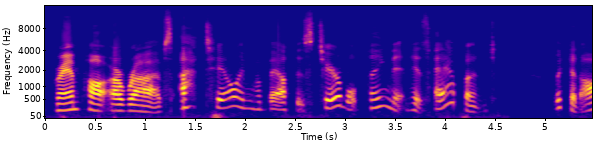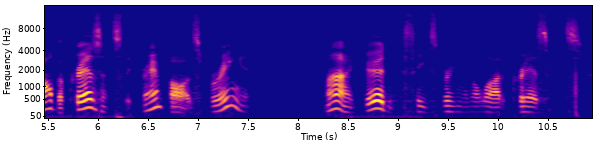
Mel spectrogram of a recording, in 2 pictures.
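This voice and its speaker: Reading a picture book for library storytime, this American woman draws words out and slips in little explanations for the kids. She has a fairly low, slightly bright voice, and the recording is dry.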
